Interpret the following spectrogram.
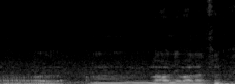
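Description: A person's voice making drawn-out, held vocal sounds, like a hum or a long 'uhh', in two stretches with a short pause just after half a second in.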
